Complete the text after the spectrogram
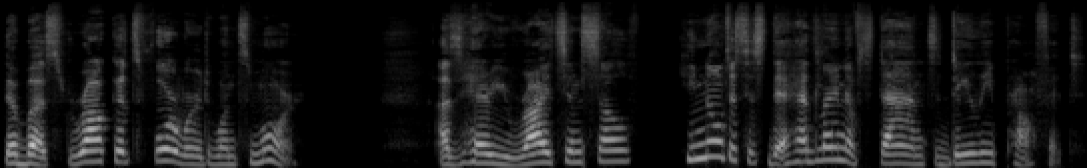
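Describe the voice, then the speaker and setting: A woman's voice: on the high side, a little slow, a little mellow, no room sound, studio quality. A woman giving vivid, dramatic scripted narration for an audio drama. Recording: music under the voice.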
